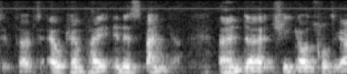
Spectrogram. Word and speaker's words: El Campello: That's how you pronounce it, folks. El Campello in España.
